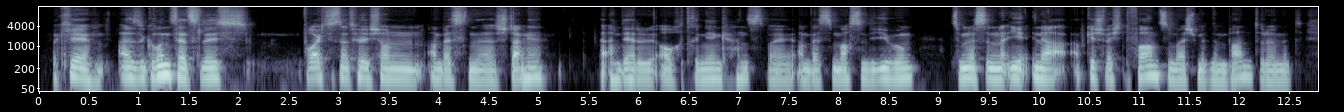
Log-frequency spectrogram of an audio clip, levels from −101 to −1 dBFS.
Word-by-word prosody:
Okay, 100 -7 +1
also, 110 -1 +1
grundsätzlich 110 -2 +4 0.5
bräuchtest 110 +1 +2
du - - +3
natürlich 105 -1 0
schon 100 -2 0
am 105 - -2
besten 95 0 -1
'ne 90 0 -2
Stange, 100 +4 +1 0.5
an 95 0 -3
der 100 0 +1
du 95 -1 -2
auch 100 -4 -2
trainieren 100 0 -2
kannst, 105 +1 -6
weil 90 0 -5
am 95 - -3
besten 95 +1 -2
machst 95 +1 0
du 100 - -1
die 95 0 -2
Übung, 105 +1 +1 0.3
zumindest 105 0 +3
in 100 -1 +4
i 110 -1 +4
in 110 - -2
'ner 100 -1 +1
abgeschwächten 105 -3 -4
Form, 120 +2 +2
zum 125 -6 -2
Beispiel 95 0 -2
mit 90 - -13
'nem 90 -2 -2
Band 110 +2 -3
oder 90 -1 -3
mit 90 -1 -8
100 Hz, 180 wpm, -27 LUFS, 95-110 Hz, 0.5 s, grundsätzlich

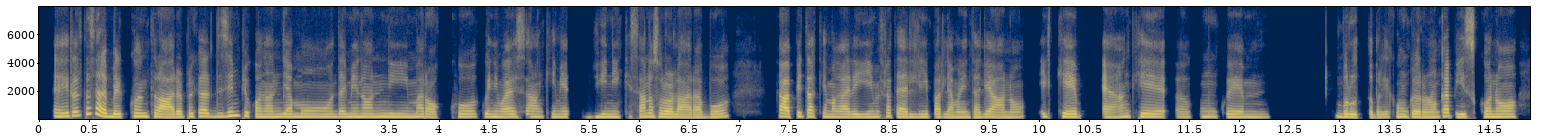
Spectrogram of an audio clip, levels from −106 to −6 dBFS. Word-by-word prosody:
Ehm, 225 - +2
in - - +3
realtà, 275 +10 0
sarebbe 235 - +5
il 195 - 0
contrario, 205 -6 +3
perché, 215 +3 -1
ad 215 -2 +1
esempio, 270 +4 +2
quando 200 -2 0
andiamo 200 0 0
dai 200 0 0
miei 205 0 +1
nonni, 205 0 +1
in 200 - 0
Marocco, 200 +1 -2
quindi, 195 -1 0
magari, 190 +1 +1
sa 200 +1 -7
anche 195 0 -3
i - - -1
miei 195 0 -2
cugini, 190 +1 -1
che 190 - -19
sanno 205 +3 0
solo 200 -3 +3
l'arabo, 180 +3 0 0.4
capita 225 0 +3
che, 215 - -4
magari, 190 -1 0
io 185 - 0
e - - -2
i 185 - -1
miei 190 - -2
fratelli 190 -3 -1
parliamo 180 -2 -2
in 180 - 0
italiano, 175 0 -1
il 210 -1 -5
che 195 -3 +2 0.2
è, 185 - -2
anche, 200 +2 0
uhm, 180 -1 -7
comunque, 195 0 -1
mhmm, 185 -1 -3 0.7
brutto, 200 -5 +1
perché 175 0 -3
comunque, 195 0 +1
loro 175 -1 +2
non 180 - 0
capiscono, 195 -2 +1
195 Hz, 205 wpm, -25 LUFS, 185-205 Hz, 0.7 s, sarebbe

